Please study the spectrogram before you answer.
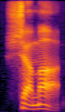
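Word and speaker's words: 什么: So this is shénme, and it's pronounced shénme.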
